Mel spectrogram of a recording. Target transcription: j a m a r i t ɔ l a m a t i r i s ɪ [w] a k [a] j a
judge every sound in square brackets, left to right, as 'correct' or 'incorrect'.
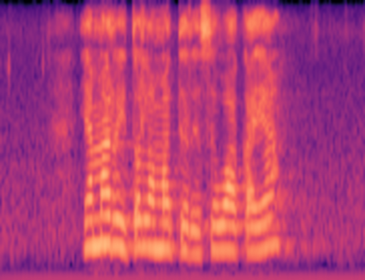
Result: correct, correct

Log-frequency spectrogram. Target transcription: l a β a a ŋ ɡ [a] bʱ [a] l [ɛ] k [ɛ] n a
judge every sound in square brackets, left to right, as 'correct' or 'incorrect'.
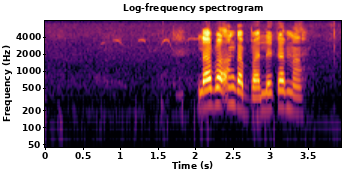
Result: correct, correct, correct, incorrect

